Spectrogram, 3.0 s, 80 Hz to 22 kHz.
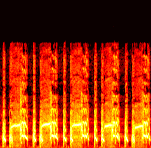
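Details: Grey francolin calling in a fast, steady rhythm: loud three-part phrases, a harsh note, then a high whistled rise dropping into a slurred ending, repeated about every 0.6 seconds.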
